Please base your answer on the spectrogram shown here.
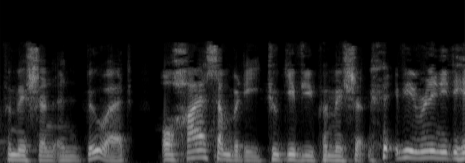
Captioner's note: laughs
